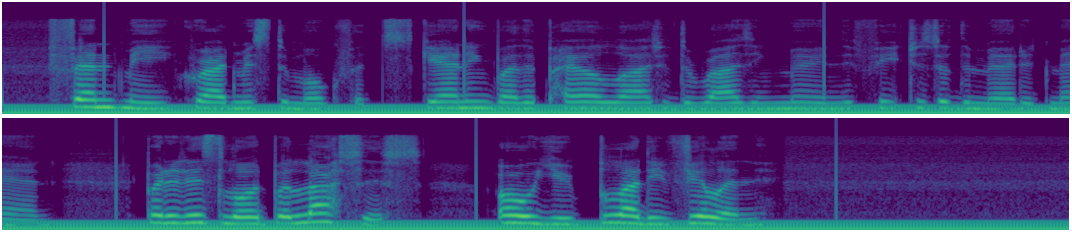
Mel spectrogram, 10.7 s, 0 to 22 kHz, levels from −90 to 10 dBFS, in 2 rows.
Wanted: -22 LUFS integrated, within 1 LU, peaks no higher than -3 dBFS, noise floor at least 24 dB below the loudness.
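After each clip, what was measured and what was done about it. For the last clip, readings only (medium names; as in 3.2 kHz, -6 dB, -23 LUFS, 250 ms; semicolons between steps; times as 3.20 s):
clicks found 6; hum 60 Hz; highest harmonic 300 Hz; hum level -25 dBFS; loudness -25.5 LUFS; peak level -7.0 dBFS; loudness target -22.0 LUFS
-> de-click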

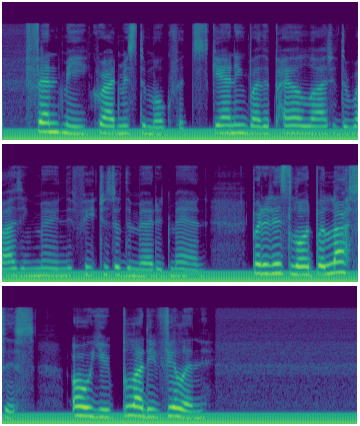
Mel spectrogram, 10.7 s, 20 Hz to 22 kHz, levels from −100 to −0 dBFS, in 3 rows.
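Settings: clicks found 0; hum 60 Hz; highest harmonic 300 Hz; hum level -25 dBFS
-> de-hum 60 Hz, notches 5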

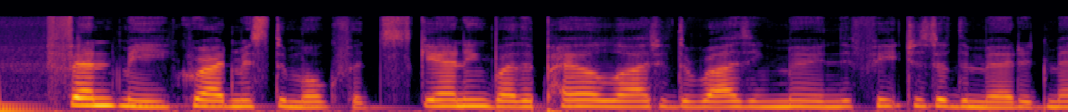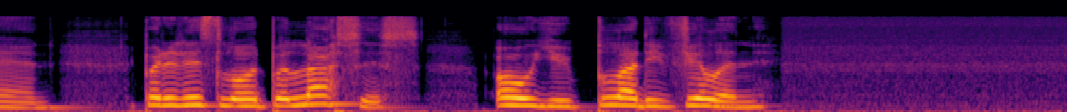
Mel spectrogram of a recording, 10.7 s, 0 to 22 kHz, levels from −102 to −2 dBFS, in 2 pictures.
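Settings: hum not found; loudness -26.5 LUFS; peak level -8.5 dBFS; loudness target -22.0 LUFS
-> trim +4.5 dB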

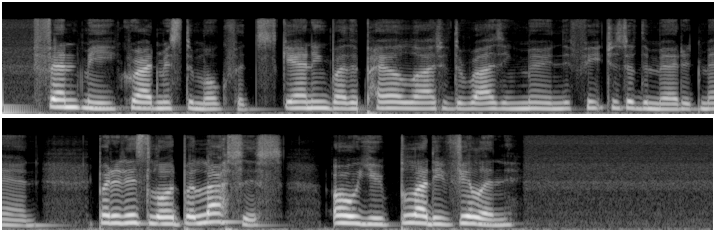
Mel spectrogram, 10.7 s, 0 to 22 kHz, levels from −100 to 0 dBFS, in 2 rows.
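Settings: loudness -22.0 LUFS; peak level -4.0 dBFS; noise floor -55 dBFS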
